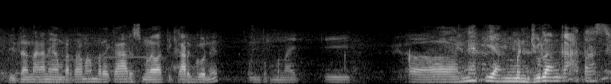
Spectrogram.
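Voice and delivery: steady presenter read to the camera; walk viewers through the course like a host; event host narration. Acted. Host introducing the obstacle course to viewers, presenter narration.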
